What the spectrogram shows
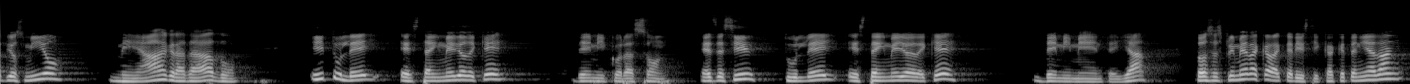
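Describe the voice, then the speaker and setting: A man preaching a Bible study sermon, often pausing to ask the congregation to fill in the next word, and reading verses slowly. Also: high voice, a little mellow, big-room sound. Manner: asks the congregation fill-in questions; reads verses slowly and deliberately.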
